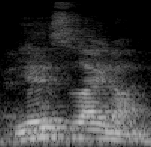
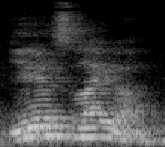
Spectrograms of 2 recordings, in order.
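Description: No difference in how they are said.

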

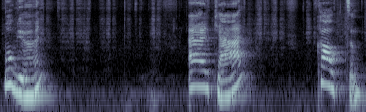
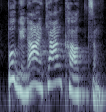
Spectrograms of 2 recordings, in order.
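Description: First: Word by word, long pauses between; dictating while writing. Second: Said in the usual way. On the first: Shown as a demonstration. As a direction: dictate slowly as you write each word. Says words while writing them.

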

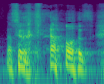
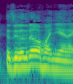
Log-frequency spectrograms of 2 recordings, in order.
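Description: First: Laughing through the words, slow. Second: Said in the usual way. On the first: Real, not acted. Host signing off to listeners, laughing mid-word. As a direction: let a laugh break the phrase.

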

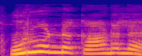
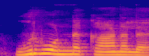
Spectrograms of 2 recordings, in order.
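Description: First: High, loud panicked repeat; louder, higher alarmed second call; alarmed cry. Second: Said in the usual way. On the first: Acted.

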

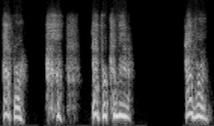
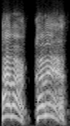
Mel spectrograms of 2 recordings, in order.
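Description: First: Higher, quick, giggly "Pepper" with no authority; father mimicking his son calling the Yorkie; half-hearted call. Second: "Pepper, come here." pitched up and pushed out with authority; father showing his son how to call the dog; like you mean it. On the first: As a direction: call the dog like you don't expect her to come. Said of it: "he's like". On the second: Shown as a demonstration. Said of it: "say it like you mean it".

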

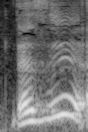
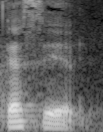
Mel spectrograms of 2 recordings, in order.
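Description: First: That's it squeaked high and rising; mock fed-up yelp; sudden high frustrated cry; exasperated high squeak. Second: Retold exasperation. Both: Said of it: "I was just like".

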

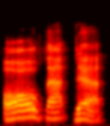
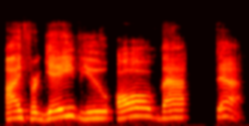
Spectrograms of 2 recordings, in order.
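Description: First: Slow "all that debt" with "all" hit hardest; stress on all. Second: "all" pushed higher and held, then "that debt"; stress on all. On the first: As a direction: dwell on "all", let the phrase fall. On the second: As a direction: lean hard on "all" as the emphatic word. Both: Shown as a demonstration. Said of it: "in the original is emphatic".

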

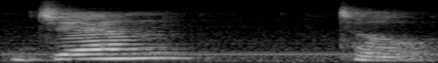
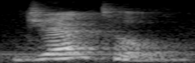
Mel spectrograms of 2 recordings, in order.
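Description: First: "gentle" split into gen, pause, tle, softly; syllable by syllable. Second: Said in the usual way. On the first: Shown as a demonstration. Teacher sounding out a word, "gentle" in two separate syllables. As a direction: pull "gentle" apart slowly and softly. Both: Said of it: "요거는 silent 이였고요".

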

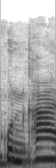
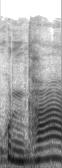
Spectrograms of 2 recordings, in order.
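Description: Both takes have the same delivery.

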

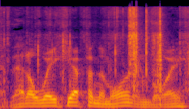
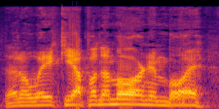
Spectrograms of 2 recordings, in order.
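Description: First: Said in the usual way. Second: Higher and louder, hyped up; the line again, louder and higher; hyped repeat. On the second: Real, not acted. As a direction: punch it out with excitement.

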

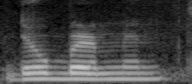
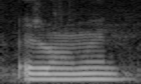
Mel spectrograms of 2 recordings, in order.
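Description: First: DOBERMAN said louder and more fully; self-corrected pronunciation. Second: Said in the usual way. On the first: Real, not acted. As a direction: restate "Doberman" loudly, sounding out each syllable.

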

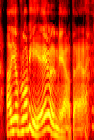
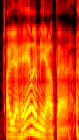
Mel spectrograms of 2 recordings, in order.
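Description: First: Emphatic Scouse repeat, punching "bloody". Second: Channeled Scouse voice. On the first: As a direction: say it in Scouse with more force. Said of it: "Talk scours". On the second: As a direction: call out in Scouse, first take. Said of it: "say that again". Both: Pretend.

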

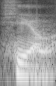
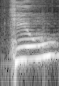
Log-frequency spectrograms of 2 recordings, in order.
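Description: First: "he'll" dropped very low and falling; low falling drill. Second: "He'll" jumped very high and louder, rising; high rising drill. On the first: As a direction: answer with a low, settled "he'll". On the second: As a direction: call out "He'll" bright and rising. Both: Shown as a demonstration. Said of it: "Last one".

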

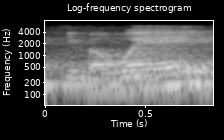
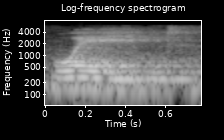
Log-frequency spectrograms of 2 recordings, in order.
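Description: First: "weigh" said like "way", no final t; weigh without t. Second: "weight" closed with a clear final t. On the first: Teacher contrasting weigh with weight for students: "weigh" without t. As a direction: end "weigh" on an open vowel. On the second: Teacher contrasting weight with weigh for students: "weight" with a final t. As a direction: finish "weight" on a crisp t. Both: Shown as a demonstration. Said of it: "أما كلمة weight معناها الوزن".

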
